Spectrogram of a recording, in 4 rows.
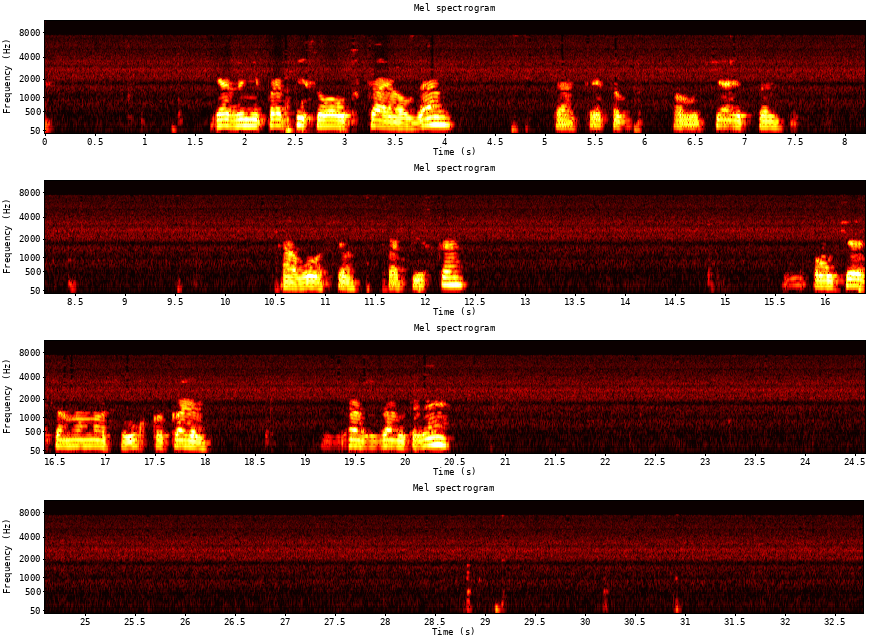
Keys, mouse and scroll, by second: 1.4 middle click, 2.3 n, 3.0 middle click, 5.9 middle click, 9.5-10.5 drag, 11.4 click, 11.9-14.8 middle drag, 16.3-18.6 middle drag, 20.0-28.9 drag, 29.2-30.2 middle drag, 30.9-32.7 drag.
